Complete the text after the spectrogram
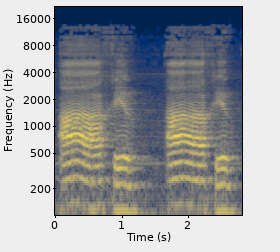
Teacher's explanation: آخر آخر، آ الف مدہ ہے، خا موٹا کرنے والا حرف ہے. را ساکن ہو گیا، زیر کے وجہ سے ساکن ہو رہا ہے تو باریک ہوگا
